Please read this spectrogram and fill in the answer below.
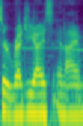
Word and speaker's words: Regice: I will pronounce it Reggie Ice, and I am correct.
